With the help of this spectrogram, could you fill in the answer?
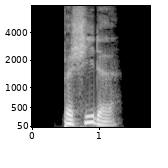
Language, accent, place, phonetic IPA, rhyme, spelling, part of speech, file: German, Germany, Berlin, [bəˈʃiːdə], -iːdə, beschiede, verb, De-beschiede.ogg
- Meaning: first/third-person singular subjunctive II of bescheiden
